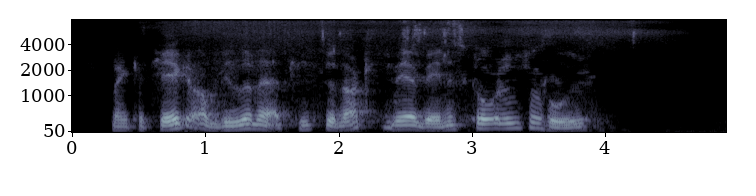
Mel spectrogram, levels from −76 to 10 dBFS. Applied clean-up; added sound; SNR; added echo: neural mask model Resemble Enhance denoiser.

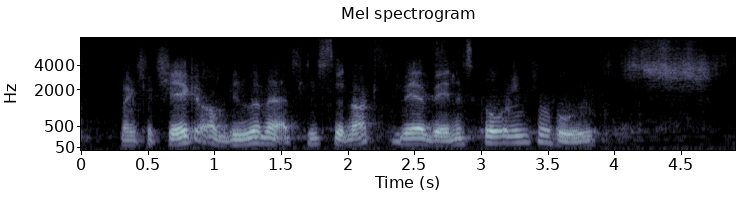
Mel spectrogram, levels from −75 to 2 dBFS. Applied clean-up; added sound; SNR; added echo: neural separator model SepFormer DNS4.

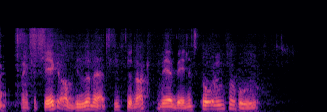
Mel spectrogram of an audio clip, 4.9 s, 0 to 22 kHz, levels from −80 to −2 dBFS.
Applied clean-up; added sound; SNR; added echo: neural mask model RNNoise.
